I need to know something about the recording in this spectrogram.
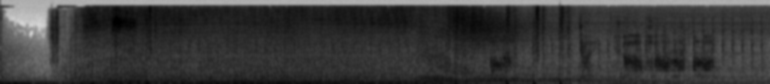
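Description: A laser beam hums and crackles with sparks.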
